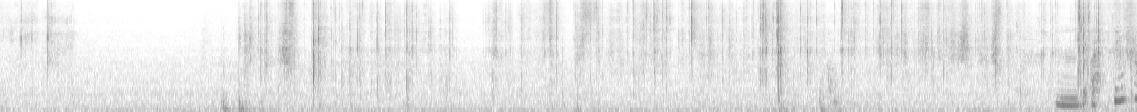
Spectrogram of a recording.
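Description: Scraps of patterned craft paper are handled at a desk, giving irregular bursts of crinkling and rustling, close and moderately loud, with a brief pause in the middle.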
